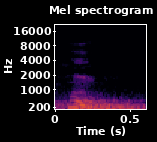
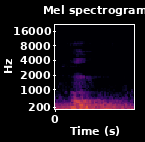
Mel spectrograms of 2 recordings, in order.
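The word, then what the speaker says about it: חן: You know, interestingly enough, the word grace in Hebrew is the word hin. It looks like chin, but it's actually pronounced hin.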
